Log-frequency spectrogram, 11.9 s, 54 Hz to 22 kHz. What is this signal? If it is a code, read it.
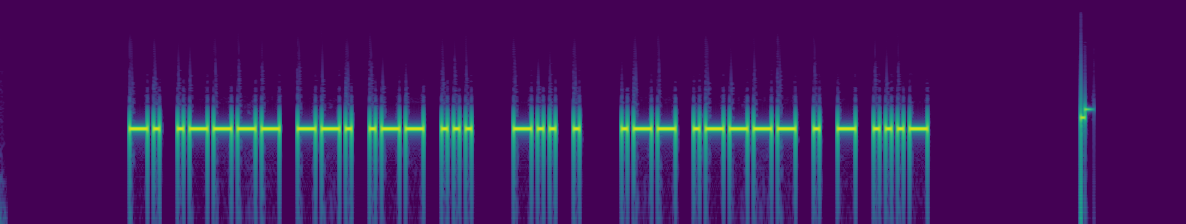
Morse code, heard as a keyed tone, about 20 wpm, 700 Hz. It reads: N1GWS DE W1ETV
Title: USA Callsign DE Callsign - 5 Characters - 20wpm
